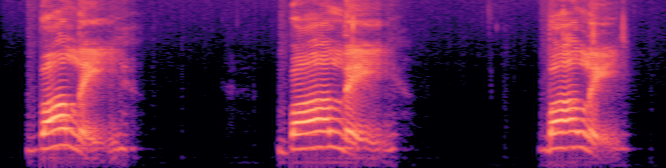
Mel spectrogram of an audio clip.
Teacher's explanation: In British English, the stress is in the first syllable.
